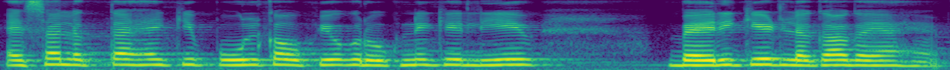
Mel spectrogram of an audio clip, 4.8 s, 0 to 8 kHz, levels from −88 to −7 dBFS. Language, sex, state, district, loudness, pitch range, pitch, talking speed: Hindi, female, Gujarat, Valsad, -15 LUFS, 210-230 Hz, 225 Hz, 175 wpm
